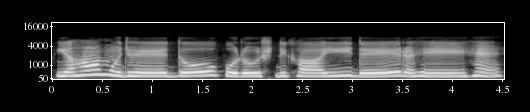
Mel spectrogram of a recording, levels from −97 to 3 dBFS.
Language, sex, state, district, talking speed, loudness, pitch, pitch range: Hindi, female, Madhya Pradesh, Katni, 105 wpm, -10 LUFS, 240 Hz, 230-260 Hz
